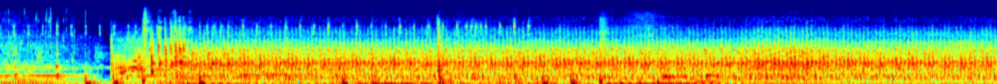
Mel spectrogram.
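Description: Tractor engine starting about a second in, then running steadily with a low rumble and a steady whine.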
